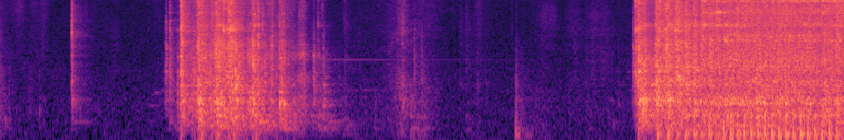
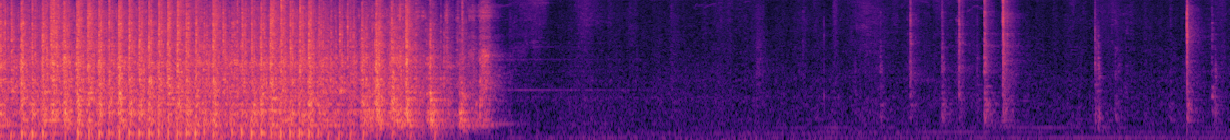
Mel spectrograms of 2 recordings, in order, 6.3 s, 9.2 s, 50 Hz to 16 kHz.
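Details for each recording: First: Lifan 2.5 hp go-kart engine after fitting a replacement carburetor (original leaked fuel): a few pulls and stumbles, then catches and holds a steady even buzz; running properly. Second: Lifan 2.5 hp single-cylinder go-kart engine, started with starting fluid: rattly run for a few seconds, dies with pull-cord clicks, then restarts; it wouldn't keep running because the choke was flipped the wrong way, now set off.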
